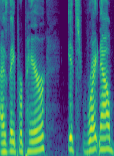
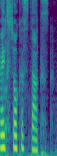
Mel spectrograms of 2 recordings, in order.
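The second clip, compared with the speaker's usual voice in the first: put-on woman's voice, higher pitch; 3 semitones higher, 4 dB quieter than usual. Asked by a co-host to defend her in her voice: Melania voice. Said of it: "Defend her in her voice".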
